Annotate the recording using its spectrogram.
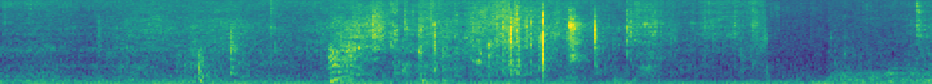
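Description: Papers rustle softly as they are handled.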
